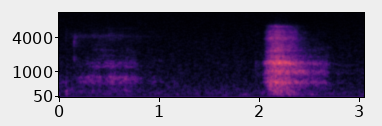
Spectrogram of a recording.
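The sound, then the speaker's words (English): A single deep inhale during a guided breathing exercise: one loud, breathy intake of air after a faint, quiet stretch, then silence. “All right, here we go. Inhale in.”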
